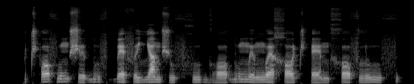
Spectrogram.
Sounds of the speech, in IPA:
t͡ʃʼ ɔ˥ f u˥ m ʃ ɘ˨˩˦ ɓ u˥˨ f ɓ ɛ˥˨ f ɘ˨˥ ʎ a˧˥˧ m ʃ u˨ f x u˨˥ ɡʱ ɔ˨˩˦ ɓ u˥ m ɘ˨˥ ŋʷ ɛ˥˨ χ ɔ˨˥ t͡ʃʼ ɛ˨˩˦ m x ɔ˧˥˧ f l u˧˥˧ f

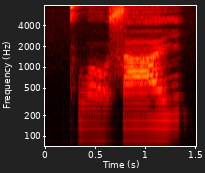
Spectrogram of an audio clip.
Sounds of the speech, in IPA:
kʰ w oː˨˩ s aː˦˥ j

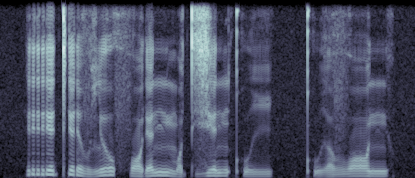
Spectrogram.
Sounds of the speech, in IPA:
rʲ ɛ˥ tʲ ɾ ɪ˦ ɾ ɪ˩ v lʲ o˥ f ɔ˨ ɾʲ a˥ nʲ m ɔ˩ tʲ zʲ ɛ˦ nʲ kʷʼ i˨ | kʷʼ i˩ ɐ̯ v ɔ˦ nʲ

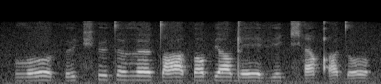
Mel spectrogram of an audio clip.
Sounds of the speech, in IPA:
ɣ oː˩˧˩ θ ʉ˩˧˩ t͡ɕʰ ʉ˦ t ɵ˦ ɣ œː˦ t̪ ɑː˩˧˩ θ ɔ˦ pʲ ɑː˦ ɖ eː˩˧˩ vʲ e˦ t͡ɕʰ æ˩˧˩ qʼ ɵ˩˧˩ t o˩˧˩

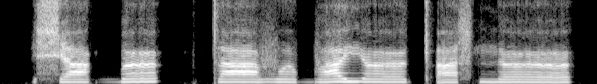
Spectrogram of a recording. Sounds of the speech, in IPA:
ɕ aː ɡ͡b œ | t aː v əː b a j œː tʼ a ɬ n œː

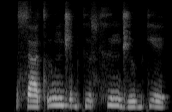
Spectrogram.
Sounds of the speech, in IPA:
s a tʼ ɯ w n d͡ʒ ʌ b kʲ u s xʲ u n d͡ʒ ɯ b kʲ e

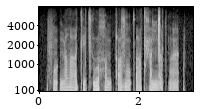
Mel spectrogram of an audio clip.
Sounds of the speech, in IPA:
f ɔ̃ ʔ ŋ i ðˤ a ɪ̯ tʼ ɪ t͡sʼ u χ ɔ ŋ qʼ ʊ zˤ ũ kʼ ɔ tˤ x u ŋ͡ǀ o tˤ p ã ʔ

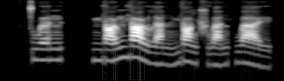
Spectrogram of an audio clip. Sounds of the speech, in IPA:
t̪ w ə˥ n | m j ɑ˧˥ ʊ̯ n̪ j ɑ˥˩ ʊ̯ l a˨˩ n m j ɑ˥˩ ŋ ʂ w a˧˥ n p w a˥˩ ɪ̯

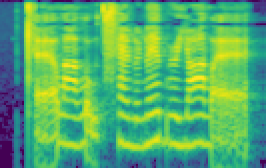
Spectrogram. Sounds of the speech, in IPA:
tʰ æ̰ lˠ ɑ lˠ ṵ t͡sʰ æ ɳ ə ɳ ɛ b ə˞ j ɑ lˠ æ̰

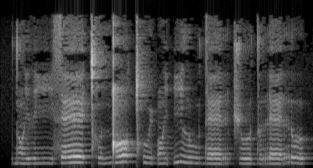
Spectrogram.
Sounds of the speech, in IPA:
d õ i̯ ð iː s ɛː ǀʰ ʊ ŋ͡ǃ ɔ ǀʰ u y̯ ʔ õ i̯ ʔ i l u d ɛː r t͡ʃ ʊː d ʊ r ɛː r ɾ ʊ

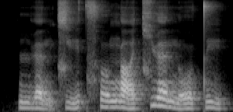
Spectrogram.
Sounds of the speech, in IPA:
n̪ ɥ ɛ̰˨˩ n t͡ɕ i˨˦ t͡sʰ ɤ˦ ŋ ä˨˦ t͡ɕ ɥ ɛ˥˨ n o˥˨ ʊ̯ t̪ i˥˨

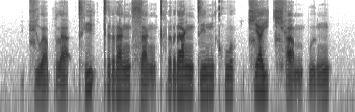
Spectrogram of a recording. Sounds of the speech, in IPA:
t͡ɕ u˨˩ a̯ p l a˨˩ ʔ tʰ i˥˩ ʔ t r a˦˥ ŋ s a˨˩ ŋ kʰ r a˥˩ ŋ t i˥˩ n kʰ w o˥˩ k̚ t͡ɕ a˥˩ j t͡ɕʰ a˨˩ m p ɯ˦˥ ŋ

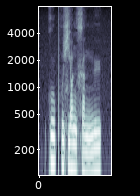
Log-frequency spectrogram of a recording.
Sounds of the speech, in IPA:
k u˥ pʰ u˨ ɕ j ɑ˥˩ ŋ x a˨˩ n n̪ y˥

